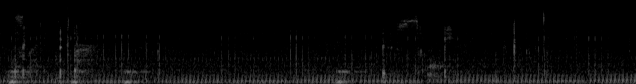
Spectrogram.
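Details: Four one-week-old kittens, three female and one male, nursing on their mother Missy "BlueBelle", eyes and ears still closed, just beginning to purr: a low, steady rumbling purr throughout, broken by soft clicks and faint handling noises.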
